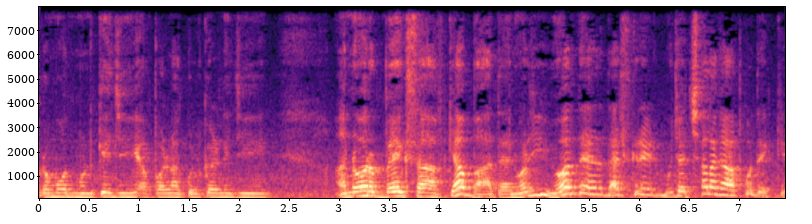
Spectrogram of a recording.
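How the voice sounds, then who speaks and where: Audible room echo and noticeable background noise fill the recording while a man with fairly high pitch keeps a moderate pace. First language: Marathi (speaking Hindi). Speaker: business mentor. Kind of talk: live-stream Q&A. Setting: Facebook live session.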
